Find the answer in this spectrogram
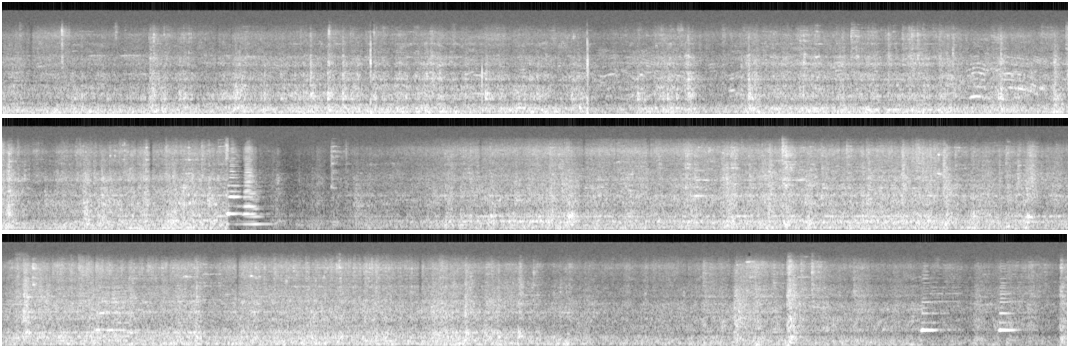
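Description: Electric interurban railcar running on the line close by: a steady rumble of wheels on the rails and of the car itself. The sound drops away suddenly about thirteen seconds in and builds back up as a car passes at close range.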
